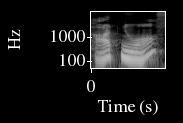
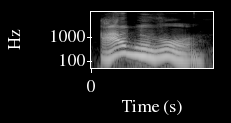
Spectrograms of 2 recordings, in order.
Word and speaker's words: Art Nouveau: You say, do you say Art Nouveau? I don't know. Art Nouveau, yes. I don't know. Is this the way you pronounce that? Ah. Art Nouveau. Art Nouveau.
